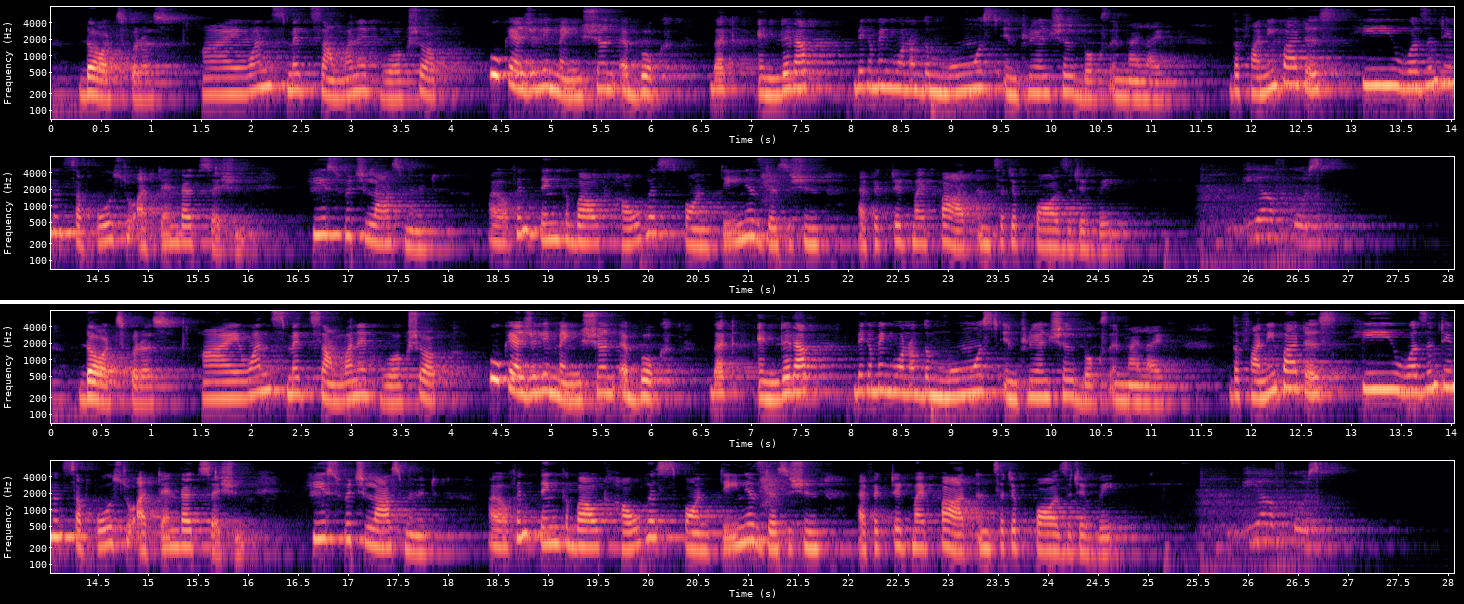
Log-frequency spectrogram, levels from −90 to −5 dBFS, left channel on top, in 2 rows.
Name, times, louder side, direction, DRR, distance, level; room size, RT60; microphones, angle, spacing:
voice 1, 0.3-1.2 1.5-3.9 4.4-6.2 6.6-7.7 8.0-11.2 11.8-12.8 13.1-16.0 16.6-17.8 18.4-21.7 22.1-24.7, right 2 dB, 50° right, 9 dB, 1.1 m, -27 dB
voice 2, 25.5-26.7, left 1 dB, 30° right, 5 dB, 4.6 m, -38 dB
21.0 x 18.0 x 9.9 m, 1.3 s
head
